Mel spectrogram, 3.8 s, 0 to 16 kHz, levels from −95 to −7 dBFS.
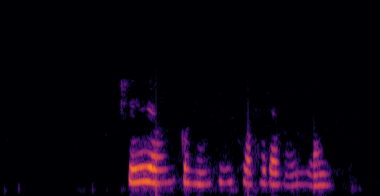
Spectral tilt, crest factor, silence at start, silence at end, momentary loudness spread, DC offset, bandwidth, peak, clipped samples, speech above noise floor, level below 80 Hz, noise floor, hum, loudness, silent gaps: -7.5 dB/octave; 22 dB; 1.3 s; 0.5 s; 17 LU; under 0.1%; 4.2 kHz; -26 dBFS; under 0.1%; over 45 dB; -84 dBFS; under -90 dBFS; none; -45 LUFS; none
